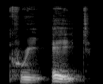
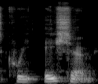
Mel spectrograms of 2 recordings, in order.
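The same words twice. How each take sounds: First: "create" stressed cre-ATE; stress on second syllable. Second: "creation" stressed cre-A-tion; stress on second syllable. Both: Shown as a demonstration. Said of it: "The stress remains on the second syllable".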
